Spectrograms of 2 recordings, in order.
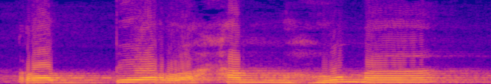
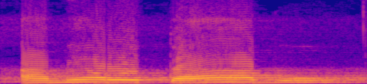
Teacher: اگر را ساکن سے پہلے کسرہ دوسرے کلمے میں آ رہا ہے تو تب را تفخیم کے ساتھ پڑھی جائیں گی یعنی موٹی، اور اگر را ساکن سے پہلے کسرہ اسی کلمے میں ہے تو یہاں پر را باریک پڑھی جائیں گی.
